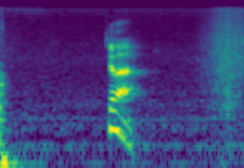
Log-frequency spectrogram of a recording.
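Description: A young man speaks softly and briefly nearby.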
